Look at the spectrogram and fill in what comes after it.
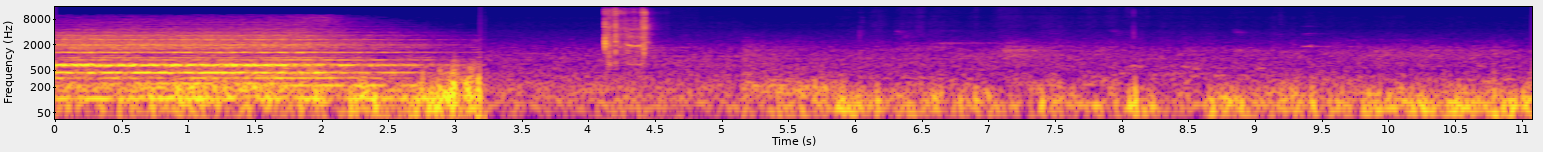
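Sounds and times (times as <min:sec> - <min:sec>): music: 0:00.0 - 0:03.2
faint outdoor background: 0:00.0 - 0:11.0
phone camera shutter click: 0:04.1 - 0:04.7.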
